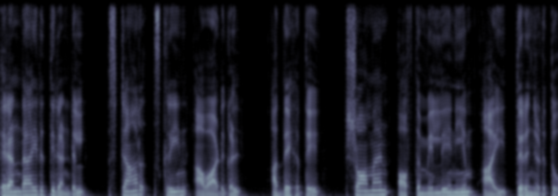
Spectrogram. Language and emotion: Malayalam, neutral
